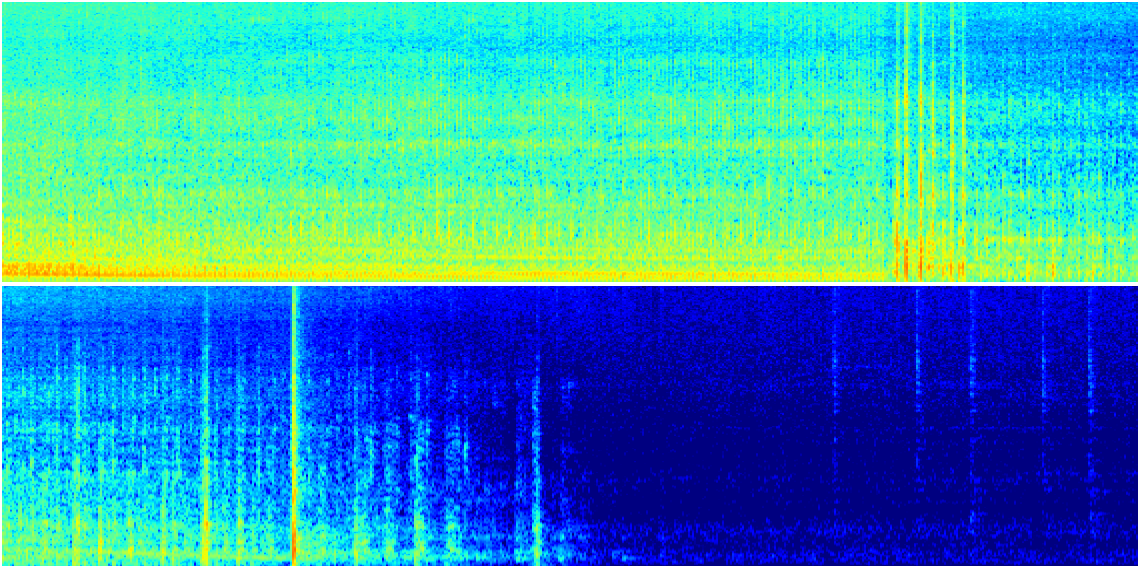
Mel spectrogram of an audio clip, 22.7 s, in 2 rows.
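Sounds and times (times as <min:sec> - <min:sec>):
1938 Char B1 bis tank engine idling, onboard and exhaust: 0:00.2 - 0:12.0.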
